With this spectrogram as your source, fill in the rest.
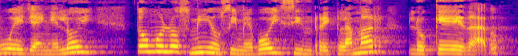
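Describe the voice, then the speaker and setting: A woman's dark, mellow tone at a fairly high pitch. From Mexico, Oaxaca. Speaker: poet podcaster. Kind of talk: poetry reading with commentary.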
